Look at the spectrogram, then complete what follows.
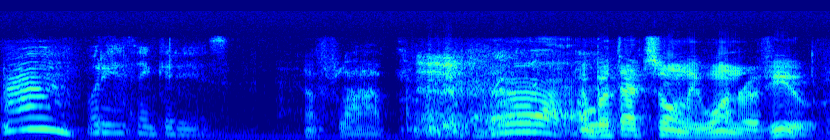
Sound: Sandy groaning

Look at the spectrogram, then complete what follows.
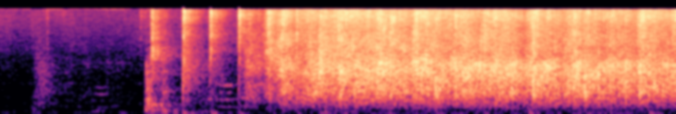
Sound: audience applauds

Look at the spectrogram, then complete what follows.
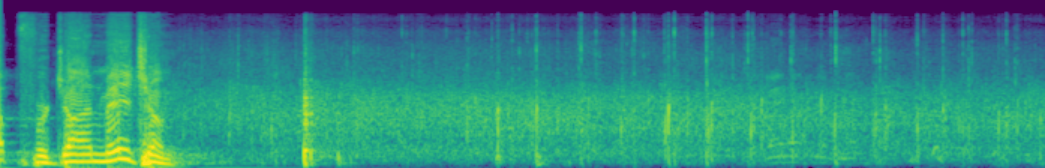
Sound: applause

